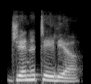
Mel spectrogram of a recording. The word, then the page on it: genitalia: Indian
